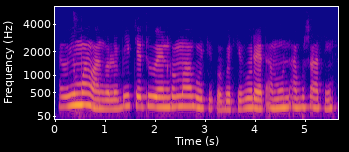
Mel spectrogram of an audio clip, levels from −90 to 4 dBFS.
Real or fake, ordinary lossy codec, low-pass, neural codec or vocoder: real; none; 5.4 kHz; none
